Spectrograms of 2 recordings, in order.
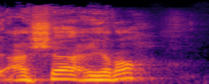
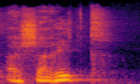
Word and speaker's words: Ash'ari'a: Donc maintenant, les Ash'ari'a, qu'on appelle Ash'ari'a, et en français ils disent Asharit, c'est la prononciation la française.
